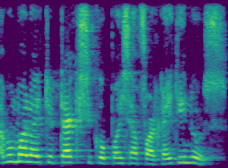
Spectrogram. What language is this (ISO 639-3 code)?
nep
